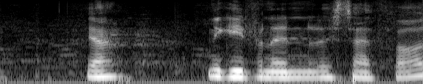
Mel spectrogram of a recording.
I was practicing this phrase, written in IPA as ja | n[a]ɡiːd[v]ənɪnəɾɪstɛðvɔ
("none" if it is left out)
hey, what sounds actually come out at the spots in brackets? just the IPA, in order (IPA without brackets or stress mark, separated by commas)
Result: i, v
